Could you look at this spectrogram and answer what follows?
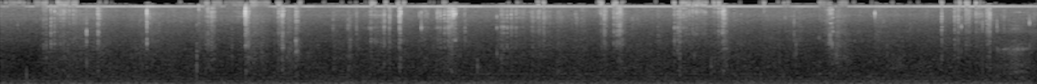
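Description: Potatoes peeled with a sharp knife, giving a steady run of crisp, close scraping and snipping strokes over a low background hum, with no talking.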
